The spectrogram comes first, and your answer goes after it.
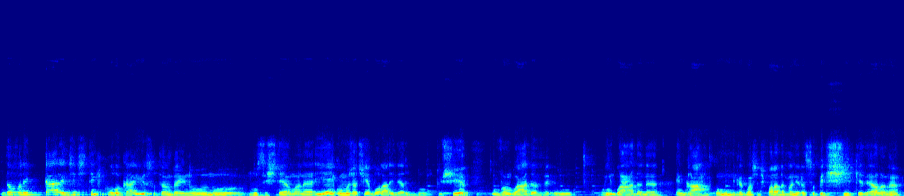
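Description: A Brazilian man chats casually on a podcast, teasing his co-hosts. His voice has a middle pitch. Soft music runs in the background. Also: lively intonation, fairly quick, lo-fi sound. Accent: Brazilian Portuguese. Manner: joking, informal storytelling. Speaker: podcast co-host.

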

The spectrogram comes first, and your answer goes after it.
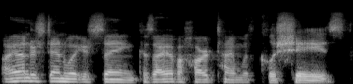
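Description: A man hosting a casual podcast roundtable, talking in an animated way and acting out quotes in a raised voice. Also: on the low side, normal speed. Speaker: podcast host.

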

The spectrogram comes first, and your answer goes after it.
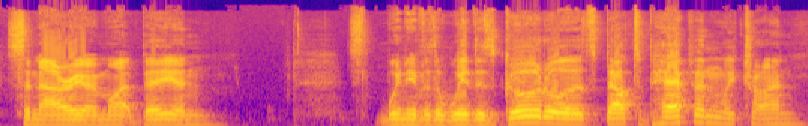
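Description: A man's voice: mid-range voice, flat delivery, normal speed, a little mellow, clear, resonant tone. Laid-back New Zealand man, slangy chat. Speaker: snowboarder guest. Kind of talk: casual interview chat.

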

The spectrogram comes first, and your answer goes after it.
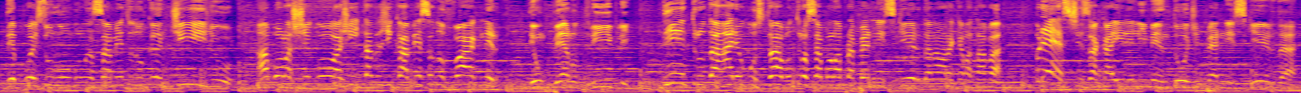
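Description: Brazilian male football announcer for explosive goal commentary; very high, excited voice over loud music. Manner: excited, drawn-out goal shouts and emphatic names. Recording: loud music bed under the voice. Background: loud background music.

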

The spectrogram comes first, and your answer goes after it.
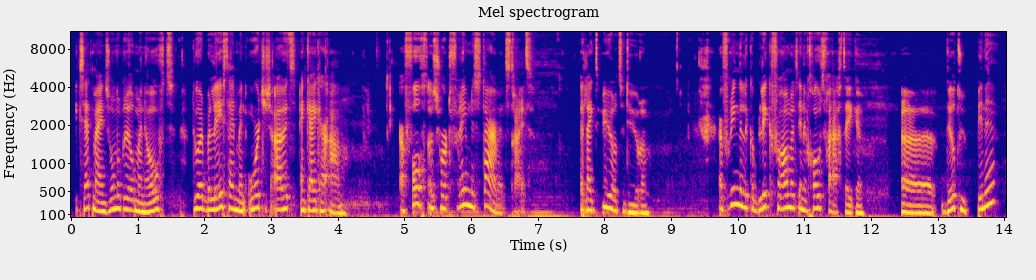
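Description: A young woman reading her own first-person memoir aloud in an earnest, soft-spoken way. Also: mid-range voice, animated, normal speed, a little hiss or hum. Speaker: narrator of her own story.

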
